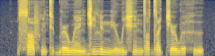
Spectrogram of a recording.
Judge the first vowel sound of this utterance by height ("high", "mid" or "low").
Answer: high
